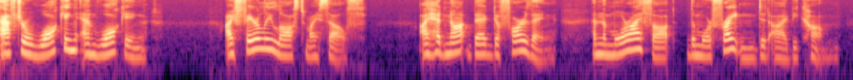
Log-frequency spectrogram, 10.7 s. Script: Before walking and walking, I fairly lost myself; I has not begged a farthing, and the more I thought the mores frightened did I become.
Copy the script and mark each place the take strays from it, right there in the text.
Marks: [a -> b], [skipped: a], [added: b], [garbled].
[Before -> After] walking and walking, I fairly lost myself; I [has -> had] not begged a farthing, and the more I thought the [mores -> more] frightened did I become.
